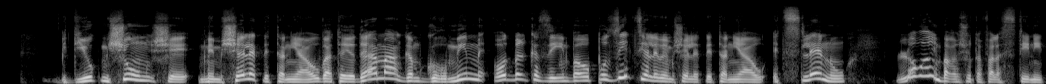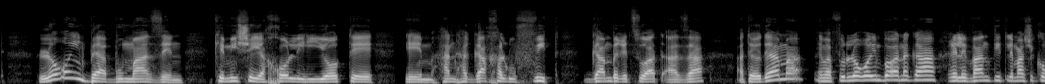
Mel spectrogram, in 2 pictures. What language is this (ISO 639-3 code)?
heb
